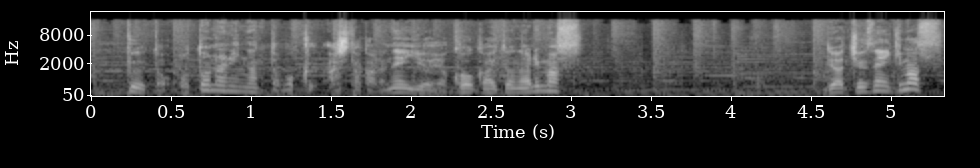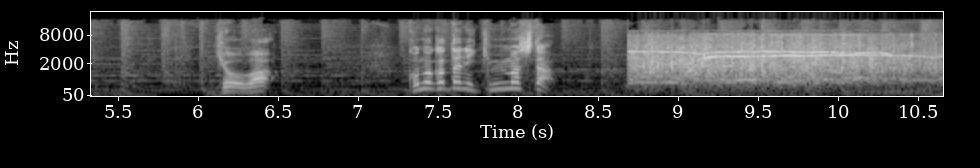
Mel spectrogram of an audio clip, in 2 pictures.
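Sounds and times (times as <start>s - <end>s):
speech: 0.2s - 3.4s, 4.6s - 5.4s, 6.1s - 6.6s, 7.3s - 8.3s
audience applause: 8.7s - 10.6s.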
